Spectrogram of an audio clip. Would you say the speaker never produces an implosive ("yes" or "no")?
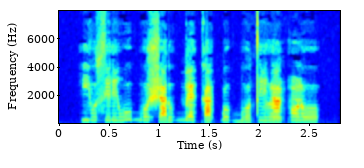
yes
